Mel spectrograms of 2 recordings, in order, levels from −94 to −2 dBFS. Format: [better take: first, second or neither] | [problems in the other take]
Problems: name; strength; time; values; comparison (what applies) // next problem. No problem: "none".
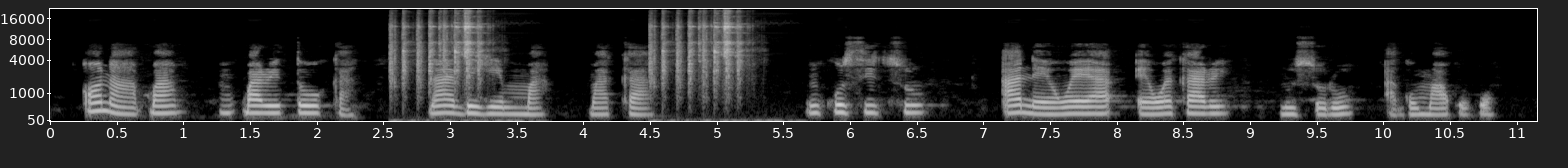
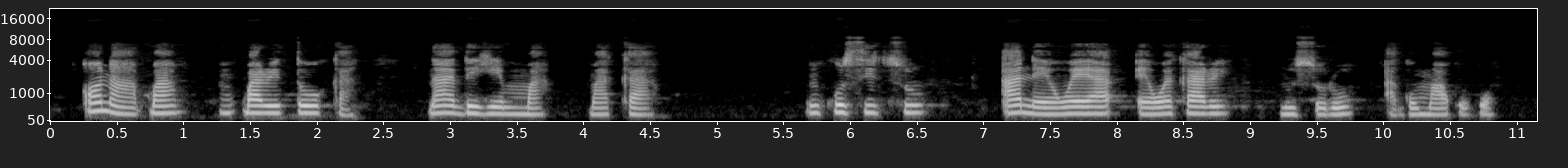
second | background sound (Tambourine); 3 dB above the speech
